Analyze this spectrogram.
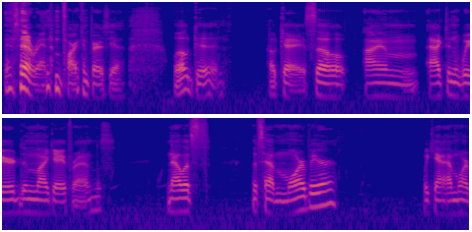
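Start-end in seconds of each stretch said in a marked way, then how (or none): none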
